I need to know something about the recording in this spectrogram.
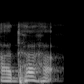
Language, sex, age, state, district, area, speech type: Sanskrit, male, 45-60, Karnataka, Uttara Kannada, rural, read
